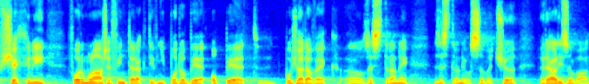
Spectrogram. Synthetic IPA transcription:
fʃɛxnɪ | fo̞ɾmulaːr̝ɛfɪnt̪ɛɾakt̪ɪvɲiːpo̞do̞bjɛʔo̞pjɛt̪po̞ʒadavɛkzɛst̪ɾanɪ | zɛst̪ɾanɪosɛvɛt͡ʃə | ɾɛalɪzo̞vaː

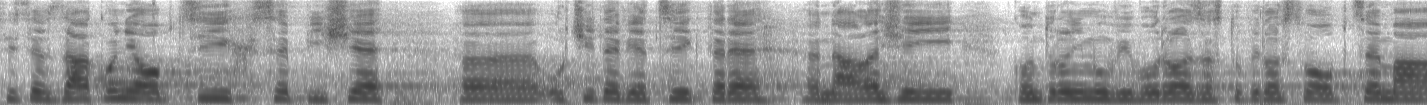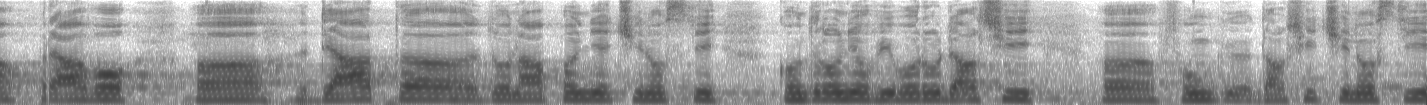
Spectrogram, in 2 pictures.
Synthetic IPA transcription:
sɪt͡sɛvzaːko̞ɲɛopt͡siːxsɛpiːʃɛ | uɾt͡ʃɪt̪ɛːvjɛt͡sɪkt̪ɛɾɛːnaːlɛʒɛjiː | kont̪ɾo̞lɲiːmuviːbo̞ɾualɛzast̪upɪt̪ɛlst̪voopt͡sɛmaːpɾaːvo̞ | daːt̪do̞naːpl̩ɲɛt͡ʃɪno̞scɪ | ko̞nt̪ɾo̞lɲiːɦoviːbo̞ɾudalʃiː | fudalʃiːt͡ʃɪnoscɪ

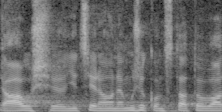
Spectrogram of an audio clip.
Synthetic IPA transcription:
jaːuʃɲɪt͡sjɪnɛɦonɛmuːʒuko̞nst̪at̪ova

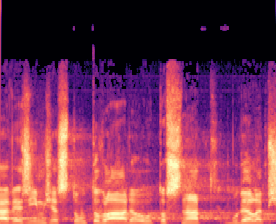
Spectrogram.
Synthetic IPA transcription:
aːvjɛr̝iːmʒɛst̪o̞wt̪o̞vlaːdo̞wt̪o̞snat̪ | budɛlɛpʃ

